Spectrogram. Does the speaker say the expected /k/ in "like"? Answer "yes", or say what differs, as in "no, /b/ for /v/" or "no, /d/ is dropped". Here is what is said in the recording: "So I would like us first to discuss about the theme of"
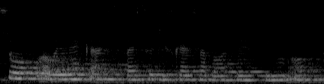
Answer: yes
